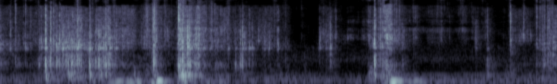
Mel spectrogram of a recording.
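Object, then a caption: Bar of dry soap. A craft knife cuts through a scored grid on a solid cream bar of dry soap held in the hand, scratching and cutting as chunks crumble off. Dry, bright crunching and scraping come in uneven bursts, with short crisp cracks and brief quiet gaps between strokes.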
